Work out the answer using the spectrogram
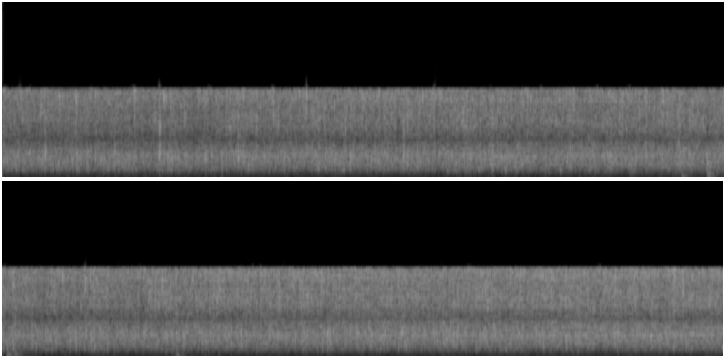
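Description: Wide rice noodles, Chinese kale, egg and pork, just dressed with black soy sauce, sizzling in an oiled wok: a steady frying hiss. A few brief soft knocks come about seven seconds in and once more about nine seconds in.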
